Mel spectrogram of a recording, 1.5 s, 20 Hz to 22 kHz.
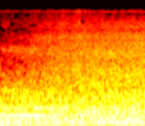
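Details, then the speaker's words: Philco PMS24 microwave after repair (previously very loud and not heating), running 30 seconds with water: steady even low hum without rattles or buzzing; normal operation, loud noise gone and water heats. "silencioso né acabou aquele barulhão que ele tinha né No começo do vídeoo aí que vocês viram"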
